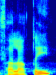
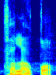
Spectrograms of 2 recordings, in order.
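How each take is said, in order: First: The word ends with a short 'i' vowel. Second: The word ends on a bounced 'q' consonant. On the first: The recitation continues without stopping. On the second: The reciter stops at this word.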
